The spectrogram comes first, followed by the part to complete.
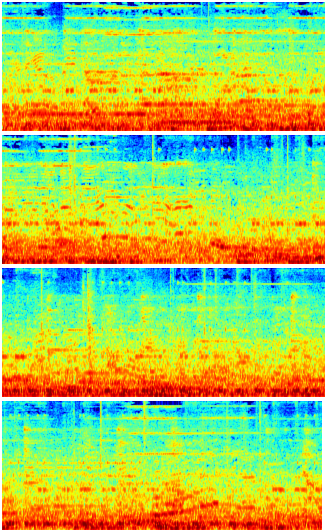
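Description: Casino floor din: electronic jingles and beeping tones from gaming machines over a steady murmur of voices.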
